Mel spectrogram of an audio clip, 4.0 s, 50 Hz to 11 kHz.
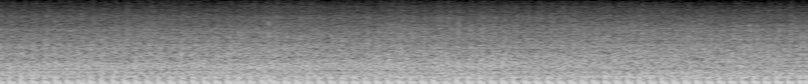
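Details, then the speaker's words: Craftsman LT1000 riding mower being revived, driving in gear on its six-speed transmission: small engine runs with an even, steady thump, no misses or knocks; running really smooth, though brakes won't hold on a hill. "No, they won't hold. So we'll probably have to adjust the brakes, but it's running really smooth."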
